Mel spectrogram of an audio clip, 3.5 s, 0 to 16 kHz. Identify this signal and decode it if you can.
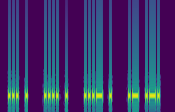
Morse code, heard as a keyed tone, about 30 wpm, 550 Hz. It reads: SE HE VE AR
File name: n-grams / 2-grams 30 25 WPM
